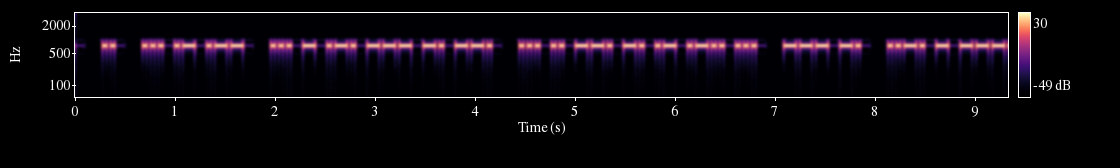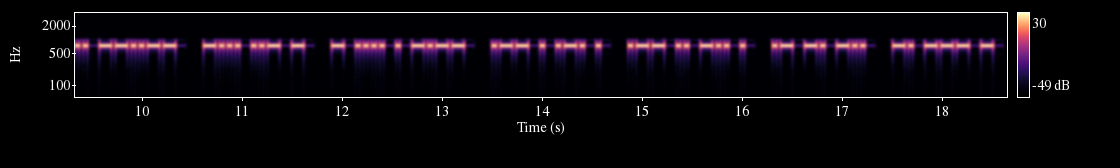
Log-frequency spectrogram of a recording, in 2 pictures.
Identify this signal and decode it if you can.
Morse code, heard as a keyed tone, about 30 wpm, 750 Hz. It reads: I SAW STRONG SIGNALS ON FT8, BUT THEY WERE WIDE AND NOT
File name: Morse / 30WPM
